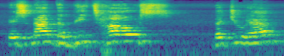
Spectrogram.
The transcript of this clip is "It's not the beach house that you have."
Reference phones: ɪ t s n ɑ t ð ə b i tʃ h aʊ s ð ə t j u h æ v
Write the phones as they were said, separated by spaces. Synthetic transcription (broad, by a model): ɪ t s n ɑ t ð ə b i tʃ h aʊ s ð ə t j u h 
